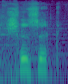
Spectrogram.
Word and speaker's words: Chiswick: so it started in chizik England it's spelled Chiswick but it's pronounced like Leicester Square you know I think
